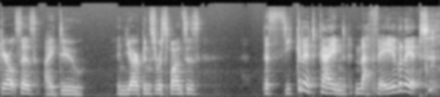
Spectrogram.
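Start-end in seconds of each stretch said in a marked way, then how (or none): 3.9-6.4 bad Scottish accent, slow and drawn out. Retelling Yarpin's answer to Geralt, in a bad Scottish Yarpin impression. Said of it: "a really bad Scottish impression".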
